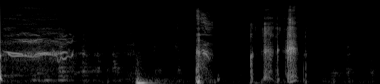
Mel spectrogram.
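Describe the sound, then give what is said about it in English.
A person imitates a dog sniffing for a truffle with a handful of short, breathy snorts and sniffs in an irregular burst, after a brief vocal murmur at the start. “When the dog sniffs the...”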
